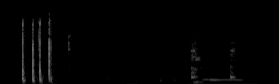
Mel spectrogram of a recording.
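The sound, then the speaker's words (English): Computer keyboard typing: a quick cluster of crisp keystrokes comes first, then a few faint scattered clicks and a soft tonal sound near the end. “That's, let me type it out.”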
